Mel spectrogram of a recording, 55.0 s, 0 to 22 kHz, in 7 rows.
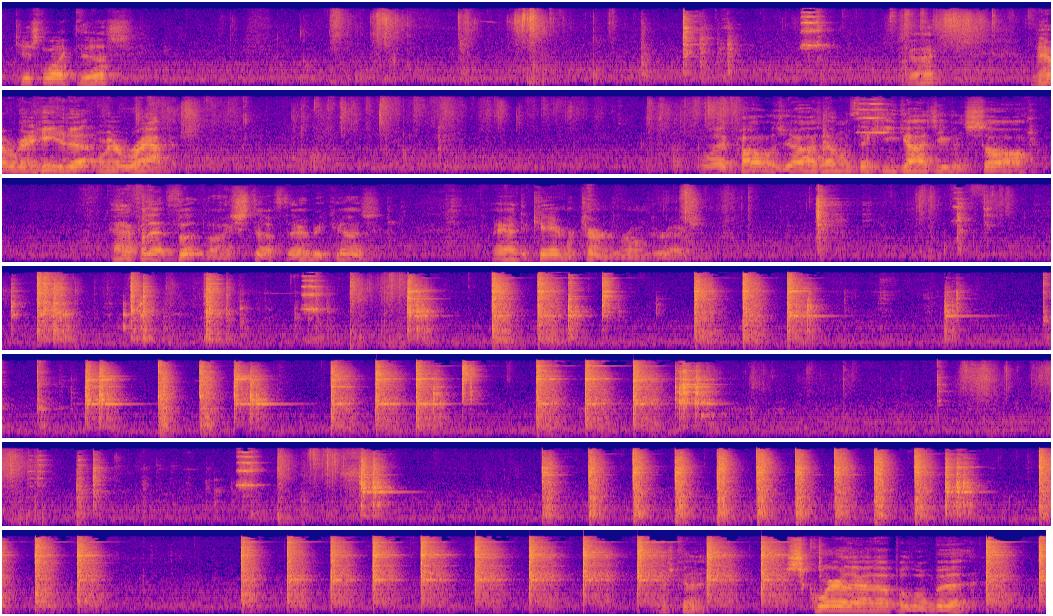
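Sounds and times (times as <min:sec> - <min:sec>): hammer striking metal on anvil: 0:26.7 - 0:30.0, 0:30.7 - 0:36.9, 0:42.0 - 0:42.5, 0:43.4 - 0:48.0, 0:49.0 - 0:53.2, 0:54.6 - 0:55.0.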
